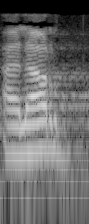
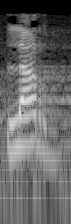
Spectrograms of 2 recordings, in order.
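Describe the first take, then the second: First: The word begins with a vowel before the L. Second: The word begins directly with the L sound. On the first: "يبدأ بهمزة الوصل" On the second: "ممكن تقول على طول"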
